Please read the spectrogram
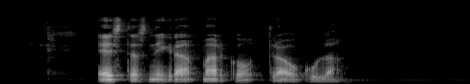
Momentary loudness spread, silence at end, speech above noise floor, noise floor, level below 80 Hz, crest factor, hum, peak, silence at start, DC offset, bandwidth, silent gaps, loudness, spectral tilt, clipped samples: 12 LU; 1.25 s; 44 dB; -72 dBFS; -72 dBFS; 24 dB; none; -6 dBFS; 0.45 s; under 0.1%; 10 kHz; none; -29 LUFS; -4 dB/octave; under 0.1%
